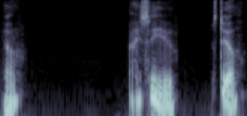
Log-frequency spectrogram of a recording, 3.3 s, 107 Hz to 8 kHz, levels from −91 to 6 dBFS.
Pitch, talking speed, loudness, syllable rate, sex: 130 Hz, 55 wpm, -21 LUFS, 3.6 syllables/s, male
